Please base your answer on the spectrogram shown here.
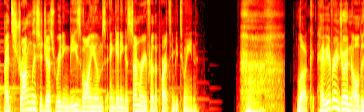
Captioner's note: sigh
